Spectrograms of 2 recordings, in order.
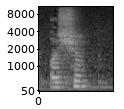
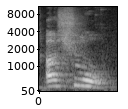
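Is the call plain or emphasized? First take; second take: plain; emphasized. First: It is said as a plain call. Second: It is said as an emphasized call.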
